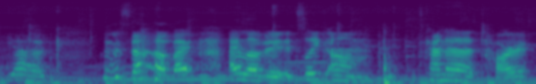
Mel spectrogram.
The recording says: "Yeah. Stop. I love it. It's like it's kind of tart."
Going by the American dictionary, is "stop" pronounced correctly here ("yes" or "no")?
no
